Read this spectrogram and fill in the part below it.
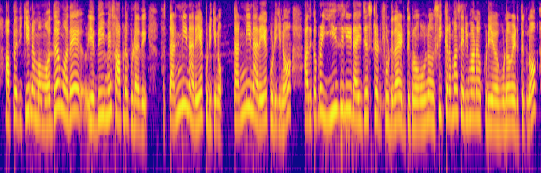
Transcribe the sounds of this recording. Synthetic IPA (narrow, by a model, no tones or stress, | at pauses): ɐpːɐðɪkːɯnɐmːɐmɔðɐmoːðeɛðɐjɐmeːsaːpɪɽɐkːuːɽaːðɯ | t̪ɐɳːinɛɾɐjakʊɽɪkʲːɐnʊ̃ | t̪ɐɳːinɛɾɐjakʊɽɪkʲːɐnʊ̃ɐðɯkːɐpːɯɾɔ̃iːsɪliɖɐɪd͡ʒɐsʈɐɖfuɖt̪ãːɛɽɯt̪ːɯkːɐɳʊ̃ʊnɐsiːkɪɾɐmaːsɛɾɪmaːnɐkːuːɽɪjɐʊɳɐʋ̃ɛɽɯt̪ːɯkːɐɳʊ̃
